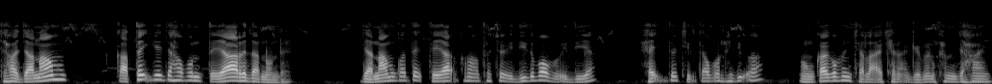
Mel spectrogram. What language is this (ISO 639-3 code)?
sat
